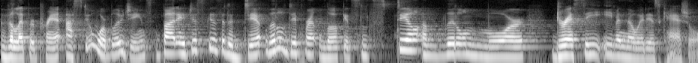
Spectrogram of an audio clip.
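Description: Over a quiet background, a woman speaks at a moderate pace with lively intonation. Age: 60s. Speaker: fashion and beauty YouTuber; beauty YouTuber. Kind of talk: fashion tutorial. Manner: casual, chatty. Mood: warm, cheerful. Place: home room.

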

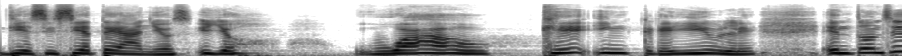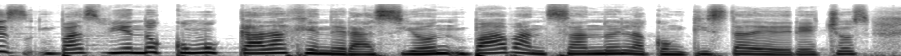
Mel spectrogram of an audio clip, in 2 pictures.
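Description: At a very slow pace, a woman speaks with lively intonation and a fairly high pitch. The background is quiet. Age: 20s. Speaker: podcast host. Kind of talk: panel discussion. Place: studio. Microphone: handheld.

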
